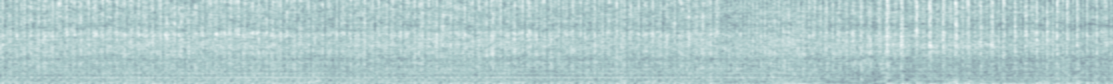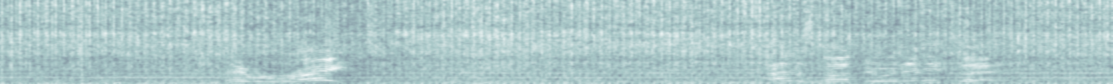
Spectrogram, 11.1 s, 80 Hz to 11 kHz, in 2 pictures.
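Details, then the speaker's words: 1952 Johnson Sea Horse 5 hp (TN-28) twin outboard, revived after 50 years unused: steady, rough low drone with an uneven beat at idle, firing on only one cylinder. "you were right one cylinder apparently i have more work to do all right that still is amazing to me that those guys were able to hear on a video that this thing was only firing on one cylinder"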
